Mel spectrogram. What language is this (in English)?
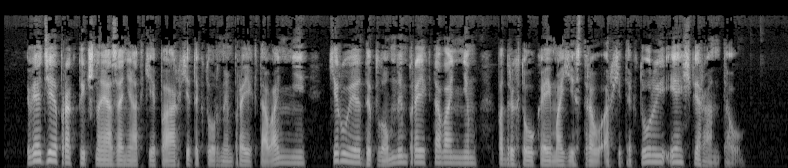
Belarusian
